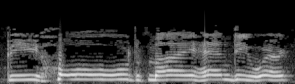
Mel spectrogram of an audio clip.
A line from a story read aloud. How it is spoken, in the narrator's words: she cried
